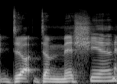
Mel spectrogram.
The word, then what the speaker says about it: Domitian: Can you pronounce this for me? Domitian? That sounds Domitian, right.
